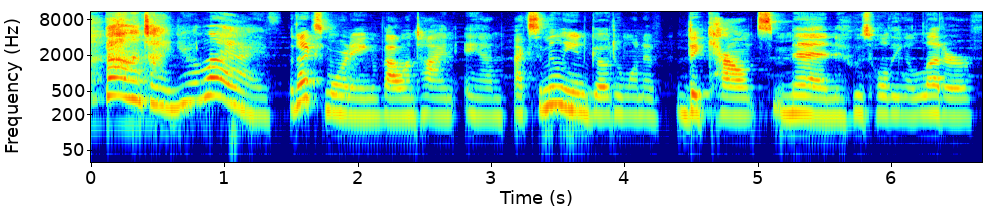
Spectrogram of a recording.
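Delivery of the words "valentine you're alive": high-pitched mock amazement; astonished. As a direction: act out amazed, breath-caught relief. Maximilian finds Valentine alive.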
